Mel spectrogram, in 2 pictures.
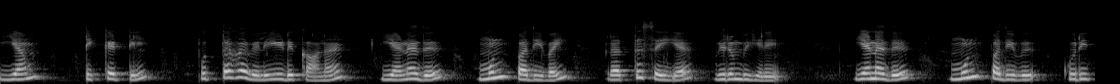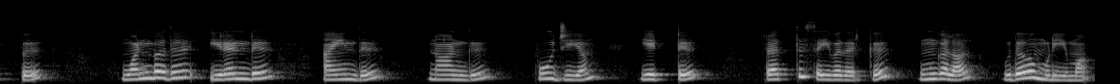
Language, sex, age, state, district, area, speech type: Tamil, female, 18-30, Tamil Nadu, Ariyalur, rural, read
